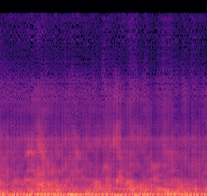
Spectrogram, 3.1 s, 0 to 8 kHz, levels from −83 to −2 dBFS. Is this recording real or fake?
fake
